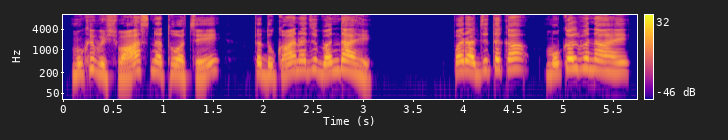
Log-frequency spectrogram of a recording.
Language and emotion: Sindhi, surprised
